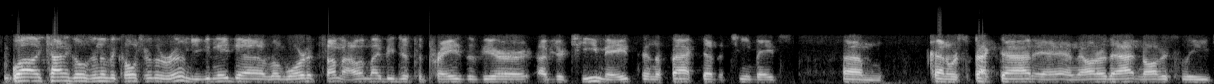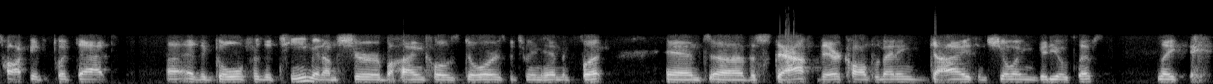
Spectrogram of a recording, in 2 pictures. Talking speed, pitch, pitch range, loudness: 190 wpm, 120 Hz, 115-130 Hz, -17 LUFS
